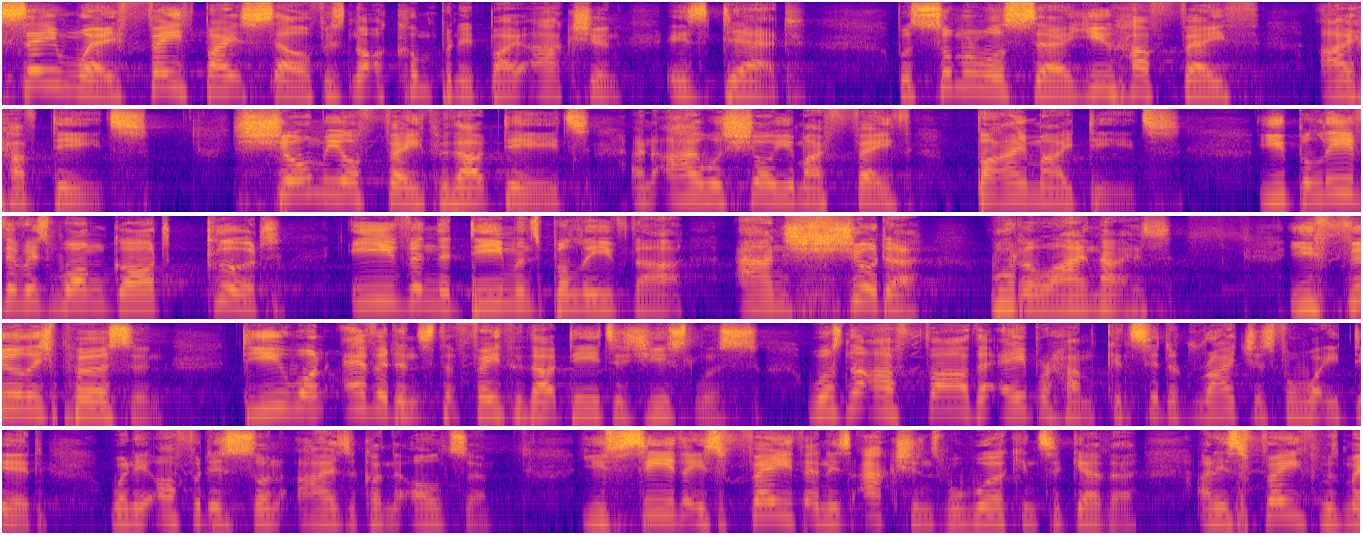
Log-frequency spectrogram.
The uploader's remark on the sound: Recorded live at Life Church Lancashire 12th June 2022.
